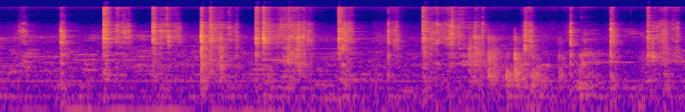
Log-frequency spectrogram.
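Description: Semolina roasting in ghee in a pan gets stirred with a metal spoon, giving irregular close scraping and clinking taps against the pan over a faint background, with no one talking.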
